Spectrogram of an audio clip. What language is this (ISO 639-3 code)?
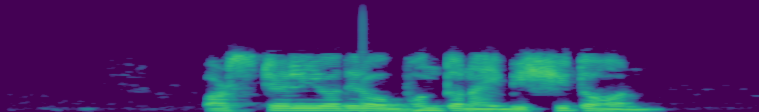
ben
